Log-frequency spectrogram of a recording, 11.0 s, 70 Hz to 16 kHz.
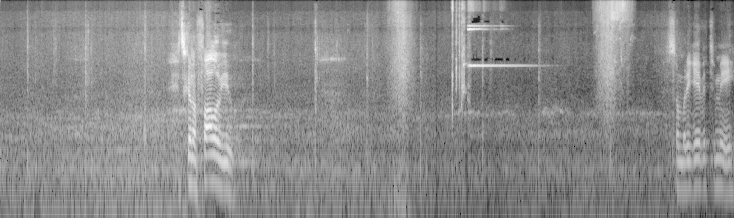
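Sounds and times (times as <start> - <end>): low background noise: 0.0 - 11.0
high steady ringing tone: 6.8 - 9.5.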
